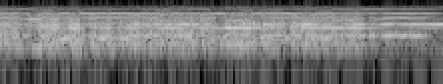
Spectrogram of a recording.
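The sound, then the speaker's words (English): A telephone rings over a mobile amateur radio transmission, sounding tinny and narrow. It trills continuously at an even level for more than two seconds. “my phone's ringing now”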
